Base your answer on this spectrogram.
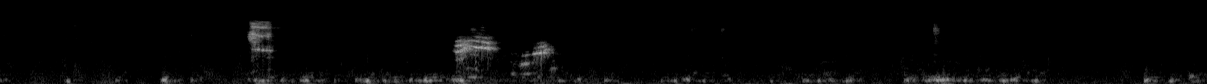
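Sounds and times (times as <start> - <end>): cat meowing: 4.5 - 5.6.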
